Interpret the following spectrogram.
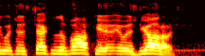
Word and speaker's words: Jaros: I always say Yaros, but. Close. Yeah. You know, it could be like the next county over. They could say it like that, you know, but it's it's the the hard J.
